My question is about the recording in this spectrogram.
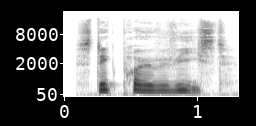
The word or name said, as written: stikprøvevis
